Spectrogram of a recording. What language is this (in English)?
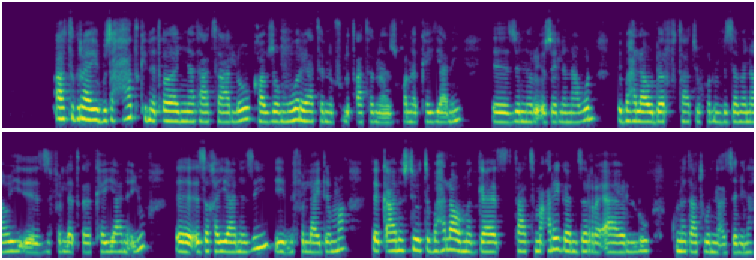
Tigrinya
